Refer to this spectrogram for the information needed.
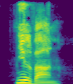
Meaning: obviously
- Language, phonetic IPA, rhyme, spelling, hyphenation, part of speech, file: Hungarian, [ˈɲilvaːn], -aːn, nyilván, nyil‧ván, adverb, Hu-nyilván.ogg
